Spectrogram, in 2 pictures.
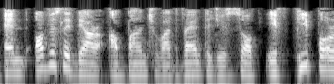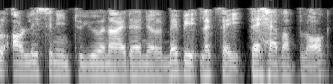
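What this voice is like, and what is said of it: Funny accent. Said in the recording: “they can hear my funny accent”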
